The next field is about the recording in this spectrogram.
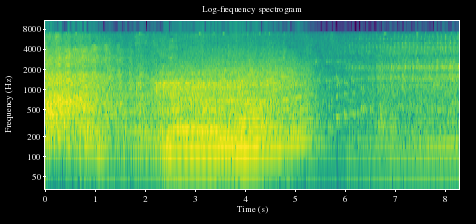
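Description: An old vehicle's engine being coaxed to start, running roughly as its revs climb and then drop back to an uneven idle.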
